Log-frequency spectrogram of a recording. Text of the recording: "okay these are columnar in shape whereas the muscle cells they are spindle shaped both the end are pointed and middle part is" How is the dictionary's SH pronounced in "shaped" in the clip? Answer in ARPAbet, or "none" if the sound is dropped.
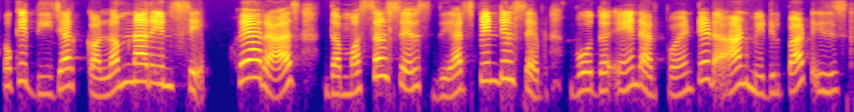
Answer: S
